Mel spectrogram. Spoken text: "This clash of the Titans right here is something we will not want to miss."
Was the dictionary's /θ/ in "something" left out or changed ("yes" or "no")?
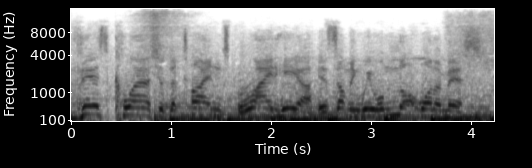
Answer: no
